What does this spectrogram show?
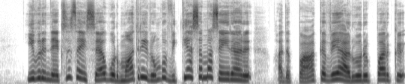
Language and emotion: Tamil, disgusted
